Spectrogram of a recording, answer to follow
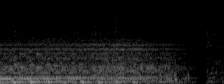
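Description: Music from a bowed ice cello with a held low note, dying away steadily and fading to near silence just before the end.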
